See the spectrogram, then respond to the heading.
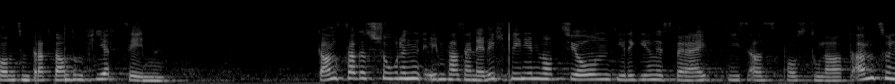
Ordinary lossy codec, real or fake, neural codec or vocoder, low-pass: none; fake; codec, 16 kHz, 4 kbps, X-Codec, HuBERT features, trained on general audio; 7.2 kHz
